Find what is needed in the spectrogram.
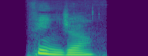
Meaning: cup, demitasse
- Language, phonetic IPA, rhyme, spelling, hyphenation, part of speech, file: Hungarian, [ˈfind͡ʒɒ], -d͡ʒɒ, findzsa, fin‧dzsa, noun, Hu-findzsa.ogg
